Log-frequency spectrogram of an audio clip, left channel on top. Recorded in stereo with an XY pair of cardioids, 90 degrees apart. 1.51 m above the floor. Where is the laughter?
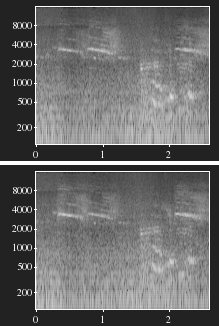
30° left, 1.9 m.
